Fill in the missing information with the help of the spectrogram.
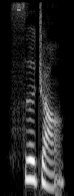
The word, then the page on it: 司长: sī zhǎng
